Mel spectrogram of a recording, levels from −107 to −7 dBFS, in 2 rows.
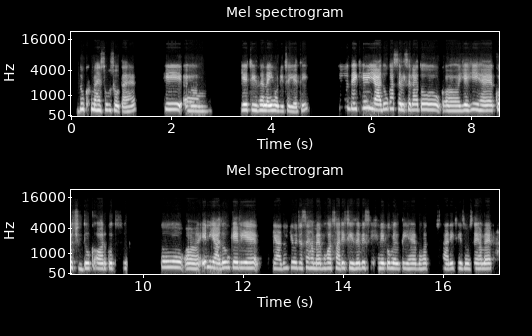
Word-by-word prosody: दुःख 260 -1 -2
महसूस 230 -1 0
होता 195 -4 +1
है 185 +4 -4 0.6
कि 255 -2 +2 0.2
अम 190 -2 -4 0.7
ये 235 0 +7
चीज़ें 225 -2 +1
नहीं 215 0 +9
होनी 200 -3 +2
चाहिए 185 -3 0
थी। 220 +4 -2 0.8
तो 290 - -6
देखिए 280 +3 +2 0.2
यादों 245 +1 +4
का 280 0 -3
सिलसिला 245 -3 0
तो 250 +1 +1 0.6
अ, - - -1
यही 225 +4 +1
है, 215 -1 +1
कुछ 235 +1 -5
दुःख 220 +1 +1
और 215 -2 -1
कुछ 215 -1 0
सुख। 225 0 -14 0.7
तो 260 -1 +1
अ, 215 -2 -1
इन 255 +3 +2
यादों 240 -1 +2
के 245 0 +4
लिए 235 -1 +2 0.4
यादों 215 +1 -5
की 245 +2 -8
वज़ह 230 -1 -2
से 240 +2 -7
हमें 220 -2 -2
बहुत 225 0 -4
सारी 225 -1 -1
चीज़ें 220 0 0
भी 240 - -1
सीखने 225 -1 -2
को 230 - 0
मिलती 215 0 0
हैं, 210 0 -3
बहुत 210 0 -5 0.2
सारी 215 -1 -3
चीज़ों 215 -1 -3
से 215 +2 -5
हमें 210 0 0
अ, - - -9
225 Hz, 180 wpm, -22 LUFS, 215-240 Hz, 0.8 s, नहीं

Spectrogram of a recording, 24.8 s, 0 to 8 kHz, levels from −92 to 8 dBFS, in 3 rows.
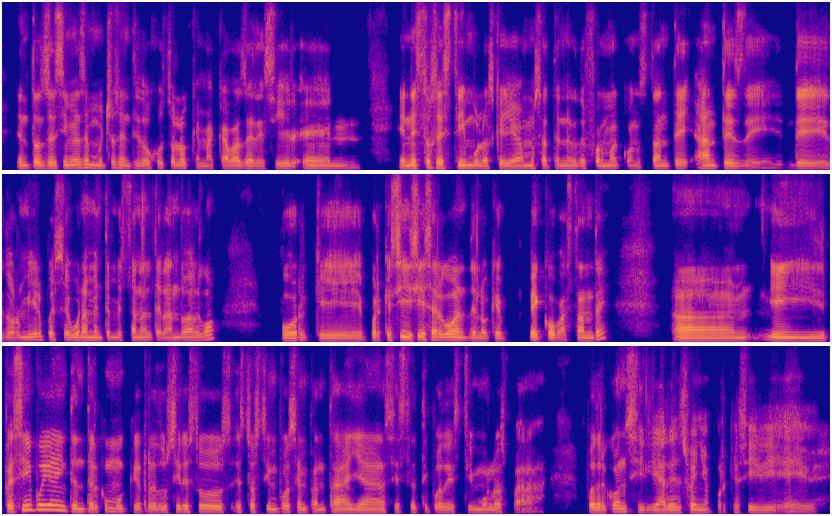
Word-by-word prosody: Entonces, 125 -1 +2
sí 135 - +1
me 130 - 0
hace 140 +4 +1
mucho 125 +1 -2
sentido 120 -3 -3
justo 125 +2 -5
lo 125 -2 0
que 105 - -13
me 110 - -5
acabas 115 +1 0
de 120 -1 +1
decir, 115 0 -3
en 115 +3 -3 0.4
en 120 +1 +3
estos 135 +3 +4
estímulos 125 -2 +3
que 115 - -2
llegamos 115 +1 -1
a - - +3
tener 115 0 -6
de 115 - -3
forma 120 +1 -3
constante 115 +1 -2
antes 120 0 +3
de 140 +4 -8
de 120 -2 +3
dormir, 125 +3 -2
pues, 130 - 0
seguramente 125 -1 0
me 120 - -6
están 125 +1 -3
alterando 125 0 -2
algo 125 0 -2 0.6
porque 115 -1 0
porque 130 - +1
sí, 125 +2 +5
sí 140 - +5
es 135 - +3
algo 135 -2 +5
de 120 +1 -1
lo 115 -1 -2
que 115 - -1 0.2
peco 130 -1 +6
bastante, 115 +1 -1 0.6
am, 120 0 +3 0.2
y 120 -1 +3
pues 140 - +3
sí, 220 - +4
voy 230 0 +5
a 220 - +6
intentar 140 - 0
como 145 -3 -5
que 125 -3 -2
reducir 130 +1 -3
estos 130 -1 -1
estos - - -4
tiempos 130 0 -2
en 120 - -2
pantallas, 120 +1 -1
este - - -6
tipo - - -6
de 120 - -3
estímulos 120 +1 -6
para - - -8 0.4
poder 120 0 +3
conciliar 120 -3 -1
el 120 -1 0
sueño, 115 -1 -1
porque - - -12
sí, 115 -1 -3
eh, - - -6
120 Hz, 175 wpm, -25 LUFS, 115-125 Hz, 0.6 s, peco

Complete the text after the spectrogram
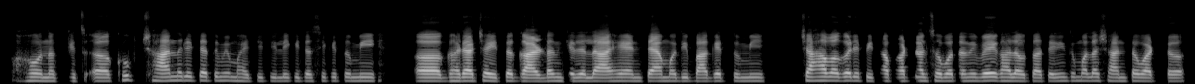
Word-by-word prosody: हो, 170 0 -3
नक्कीच 160 -1 -8
अ, 160 -1 +1
खूप 205 -1 -6
छानरित्या 180 +1 +1
तुम्ही 180 0 -7
माहिती 160 -2 -9
दिली, 160 0 -9
की 160 - -10
जसे 160 +1 -8
की 170 +1 -11
तुम्ही 165 -1 -5 0.4
अ, 160 0 +6
घराच्या 165 +2 +3
इथं 165 +1 +1
गार्डन 155 +1 +6
केलेलं 160 0 0
आहे 160 +1 +5
अन् 160 0 -3
त्यामध्ये 160 0 +2
बागेत 155 +1 +1
तुम्ही 160 0 -7 0.4
चहा 180 0 +4
वगैरे 180 0 +2
पिता 165 0 -3
पार्टनरसोबत 165 0 -2
आणि 165 0 -3
वेळ 175 +1 +4
घालवता 160 -1 0
त्यांनी 165 +1 -6
तुम्हाला 175 0 -3
शांत 165 -1 -3
वाटतं. 155 -1 -1
165 Hz, 165 wpm, -24 LUFS, 160-170 Hz, 0.4 s, अ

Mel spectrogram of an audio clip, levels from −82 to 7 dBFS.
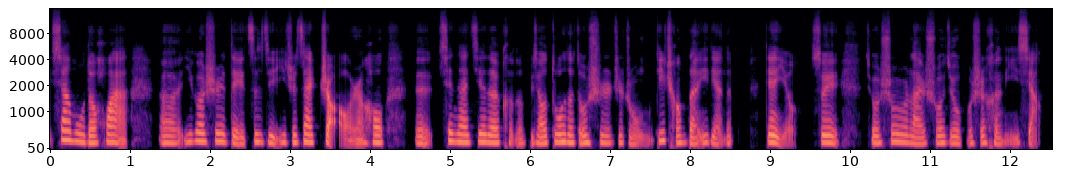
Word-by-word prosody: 项 255 -1 +4
目 220 -3 +2
的 185 -1 +4
话， 200 +1 +3 0.4
呃， 185 -1 0
一 210 +1 -3
个 225 -1 +4
是 220 0 +1
得 175 -6 0
自 210 +5 -2
己 190 -2 0
一 200 +4 -3
直 195 0 0
在 200 0 +4
找， - - +2
然 - - -2
后， 195 -2 +2 0.4
呃， 175 -2 -1
现 230 -2 +1
在 210 -2 +4
接 200 +2 +2
的 190 -2 +4
可 - - -8
能 90 - -5
比 - - -7
较 175 -1 +2
多 210 +2 +3
的 195 -1 +3
都 190 0 +2
是 190 -1 -2
这 190 0 -4
种 250 - -6
低 235 - +2
成 190 -5 -2
本 170 -4 0
一 195 - -1
点 - - -2
的， - - -6 0.4
电 195 -4 +5
影。 - - -7 0.2
所 195 - +1
以 190 -1 +3 0.3
就 180 0 -1
收 215 +3 -2
入 205 -1 +2
来 165 -4 0
说 185 +1 -1
就 175 -2 -1
不 165 - -9
是 180 0 -2
很 185 -4 -3
理 - - -8
想。 - - -4
195 Hz, 255 characters per minute, -21 LUFS, 185-210 Hz, 0.4 s, 电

